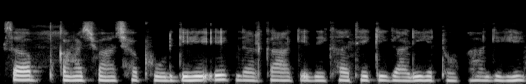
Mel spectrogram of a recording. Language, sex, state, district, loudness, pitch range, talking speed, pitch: Chhattisgarhi, female, Chhattisgarh, Raigarh, -16 LUFS, 185-195 Hz, 205 wpm, 185 Hz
